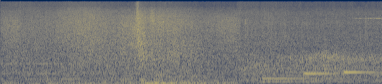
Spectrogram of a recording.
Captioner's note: waves crash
